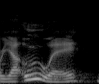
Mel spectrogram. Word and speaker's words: Yahweh: Well, the fact is, Yahweh's name is expressed by the Tetragrammaton, four letters, YHWH, and that by necessity is two syllables, Yahweh. Two syllables, YH for Yah, WH for Weh or Wah, as some prefer, and probably a little more accurate.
